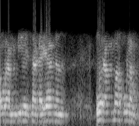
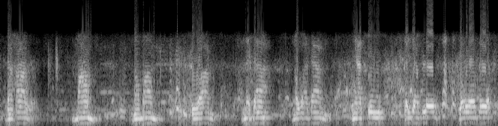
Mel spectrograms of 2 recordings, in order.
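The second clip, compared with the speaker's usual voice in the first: listing words; 6 semitones lower, slower than usual. Shown as a demonstration. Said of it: "Nyebut dahar ge loba di Sunda".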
